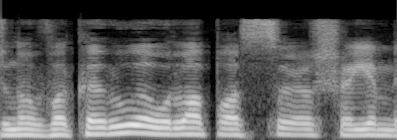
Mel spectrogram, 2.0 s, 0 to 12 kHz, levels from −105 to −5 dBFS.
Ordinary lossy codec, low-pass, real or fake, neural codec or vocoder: AAC, 32 kbps; 7.2 kHz; fake; codec, 16 kHz, 1 kbps, FunCodec, trained on Chinese and English, 50 frames a second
